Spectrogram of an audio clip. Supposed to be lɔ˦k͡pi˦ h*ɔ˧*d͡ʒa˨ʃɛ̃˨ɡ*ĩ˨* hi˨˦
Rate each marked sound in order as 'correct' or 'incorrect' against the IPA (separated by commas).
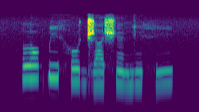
incorrect, correct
